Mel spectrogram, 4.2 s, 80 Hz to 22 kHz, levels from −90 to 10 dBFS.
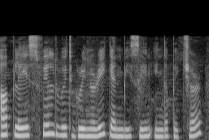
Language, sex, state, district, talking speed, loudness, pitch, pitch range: English, female, Assam, Kamrup Metropolitan, 155 wpm, -19 LUFS, 210 Hz, 195-230 Hz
